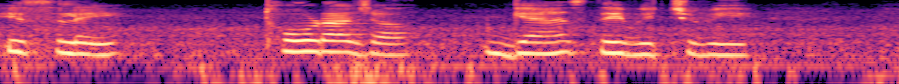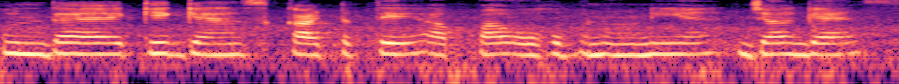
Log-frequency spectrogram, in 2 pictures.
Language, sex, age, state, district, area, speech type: Punjabi, female, 18-30, Punjab, Fazilka, rural, spontaneous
